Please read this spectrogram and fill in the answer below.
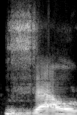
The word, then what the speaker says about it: Zao: My favorite location in steep would definitely be the Zao region in Japan. I don't know if I pronounced it correctly. It's Z-A-O. – Sounds right.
